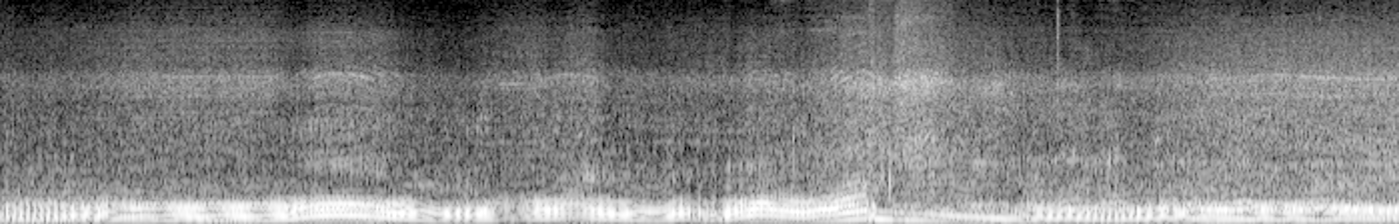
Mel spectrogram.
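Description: Off-road vehicle's engine revving up and down several times in quick swings, then running steadily before climbing again near the end.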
